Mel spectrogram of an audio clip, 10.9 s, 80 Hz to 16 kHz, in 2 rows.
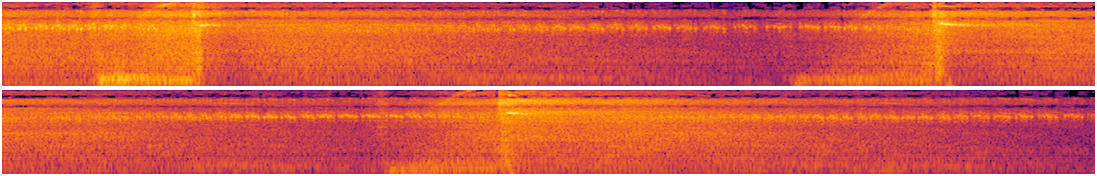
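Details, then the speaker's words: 2016 Infiniti Q50 Red Sport 400, warmed up, stock exhaust with catted downpipes and HKS blow-off valve: three quick throttle blips, each ending in a sharp airy whoosh of the blow-off valve; healthy revving. "So we'll give it a quick little rev since it's already warmed up. I just want to let y'all hear the HKS blow-off valve."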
